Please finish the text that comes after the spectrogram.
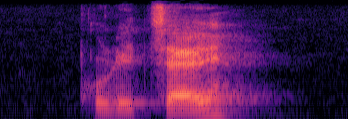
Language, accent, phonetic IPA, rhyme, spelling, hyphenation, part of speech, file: German, Austria, [ˌpo.liˈt͡saɪ̯], -aɪ̯, Polizei, Po‧li‧zei, noun, De-at-Polizei.ogg
- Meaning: police; law enforcement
